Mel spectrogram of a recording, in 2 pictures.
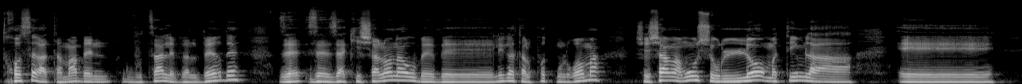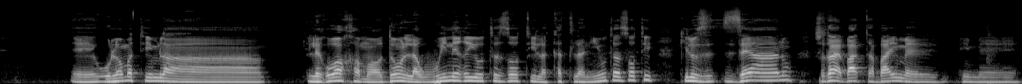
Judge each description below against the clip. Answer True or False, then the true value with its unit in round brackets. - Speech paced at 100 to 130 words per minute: True (125 wpm)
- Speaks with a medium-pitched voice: False (130 Hz)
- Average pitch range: False (5.7 semitones)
